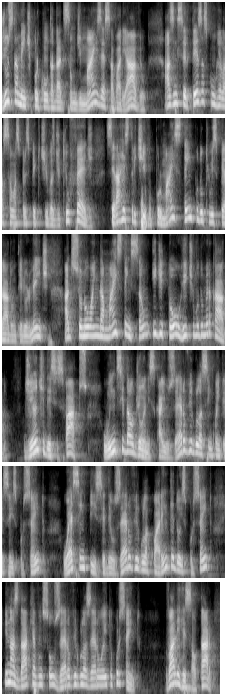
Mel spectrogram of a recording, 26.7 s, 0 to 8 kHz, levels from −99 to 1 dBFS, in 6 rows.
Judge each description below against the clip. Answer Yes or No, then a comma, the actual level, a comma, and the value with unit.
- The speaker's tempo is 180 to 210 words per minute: No, average, 130 wpm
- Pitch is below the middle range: No, medium, 170 Hz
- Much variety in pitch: Yes, wide, 8.7 semitones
